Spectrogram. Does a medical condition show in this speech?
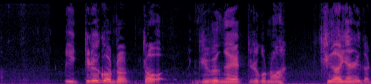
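Yes: cerebral palsy; congenital, both hands and strength impaired, needs help with most daily tasks.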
